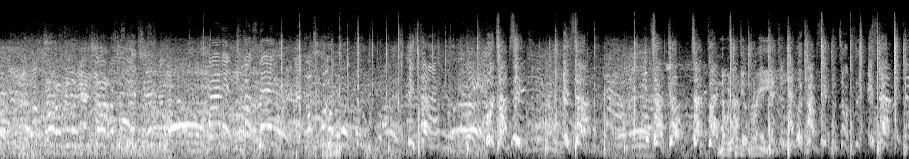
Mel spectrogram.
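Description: A cheer squad yelling and whooping together, many voices at once. About halfway through, sharp hand claps come in and grow more frequent toward the end as the group works up to a chant.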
